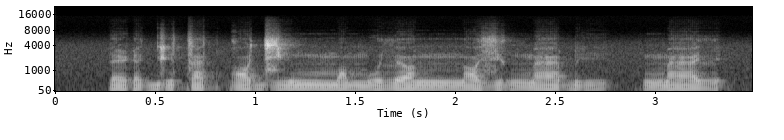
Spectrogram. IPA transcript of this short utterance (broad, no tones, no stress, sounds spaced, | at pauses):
e ɽ e ɡ i t æ t ɡ ɒ d͡ʑ i mː ɒ m u lʲ ɒ nː ɒ zʲ u ŋ͡m æ ɓ i | ŋ͡m æ lʲ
